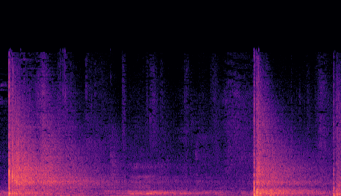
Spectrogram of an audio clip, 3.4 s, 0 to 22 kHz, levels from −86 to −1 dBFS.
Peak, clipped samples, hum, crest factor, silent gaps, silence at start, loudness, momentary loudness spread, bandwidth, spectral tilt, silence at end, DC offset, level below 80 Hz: -4 dBFS; under 0.1%; none; 26 dB; none; 0 s; -29 LUFS; 18 LU; 17 kHz; -3 dB/octave; 0 s; under 0.1%; -46 dBFS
